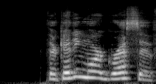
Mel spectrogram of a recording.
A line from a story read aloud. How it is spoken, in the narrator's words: Furcate called out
